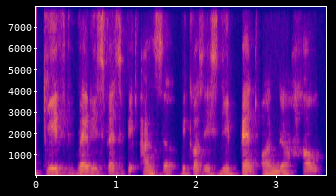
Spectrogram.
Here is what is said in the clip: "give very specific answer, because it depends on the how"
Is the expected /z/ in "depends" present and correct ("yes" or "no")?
no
